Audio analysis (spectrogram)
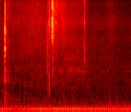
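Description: Car cruising through a residential neighborhood in Olde Wythe, Hampton, Virginia, steady low engine and road hum from inside the cabin with a few faint clicks and rattles.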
